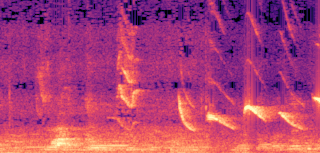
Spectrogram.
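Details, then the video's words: Green-winged saltator giving its quick explosão song: a run of strong, sweeping whistled notes, each falling in pitch, coming roughly one per half second in the latter half, with faint low background noise. "Trinca Ferro Explosão 💥 rápido"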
